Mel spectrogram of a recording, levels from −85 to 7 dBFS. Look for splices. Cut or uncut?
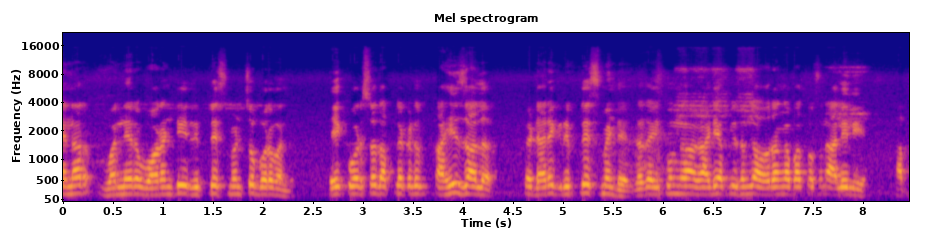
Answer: uncut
